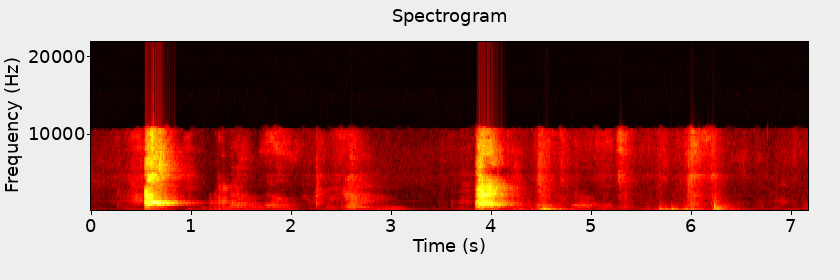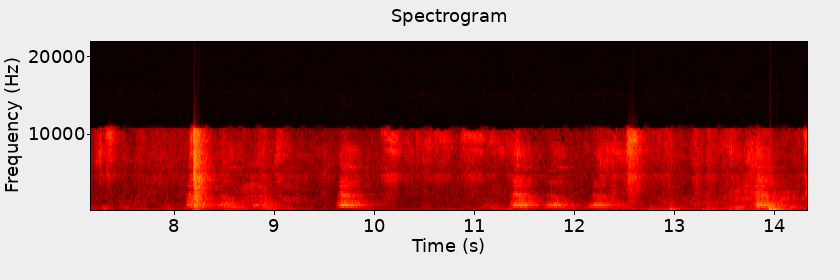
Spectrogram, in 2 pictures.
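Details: An English Bulldog at play lets out two strong, harsh barks a few seconds apart, then quieter throaty grumbles, huffs and short growly noises in an irregular, playful string.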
